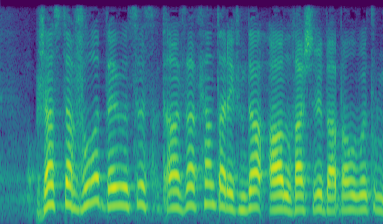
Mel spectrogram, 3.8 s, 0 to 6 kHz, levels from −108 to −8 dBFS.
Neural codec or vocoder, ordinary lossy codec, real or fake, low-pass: codec, 16 kHz, 0.5 kbps, FunCodec, trained on LibriTTS, 25 frames a second; none; fake; 5.4 kHz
